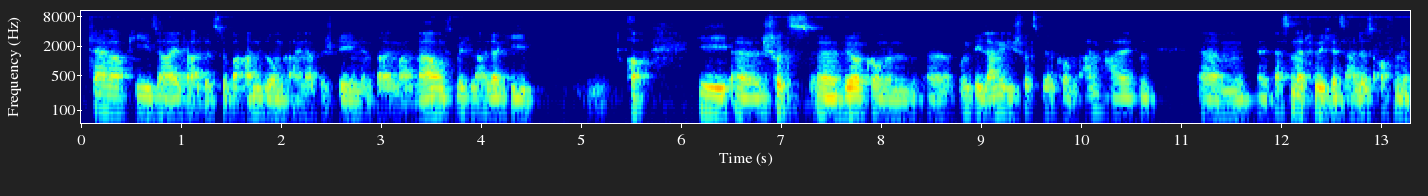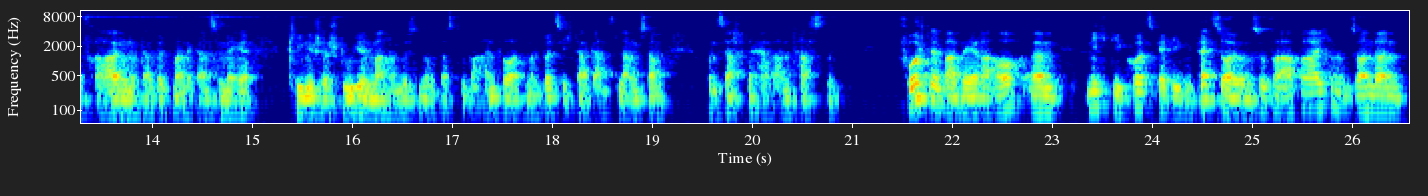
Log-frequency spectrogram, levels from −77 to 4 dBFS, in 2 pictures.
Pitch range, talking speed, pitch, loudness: 85-100 Hz, 130 wpm, 95 Hz, -33 LUFS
